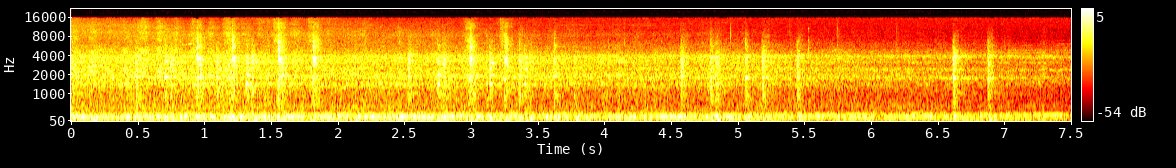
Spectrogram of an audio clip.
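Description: Train of passenger coaches rolling past, wheels clicking over the rail joints above a steady rumble, fading as the train draws away.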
